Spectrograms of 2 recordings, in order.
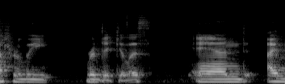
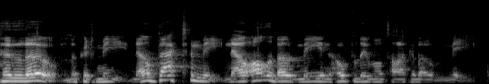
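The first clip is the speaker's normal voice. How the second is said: loud, booming TV commercial pitchman voice; 5 dB louder than usual. Speaker acts out people greeting friends after watching the commercials: Old Spice commercial voice. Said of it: "developed an Old Spice voice".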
